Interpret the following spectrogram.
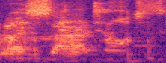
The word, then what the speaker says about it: Ramban: Rambam is pronounced with the emphasis on the first syllable, Rambam, and Ramban is pronounced with the emphasis on the second syllable.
